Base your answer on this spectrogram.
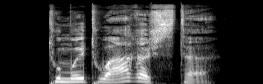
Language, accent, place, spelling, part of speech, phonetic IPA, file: German, Germany, Berlin, tumultuarischste, adjective, [tumʊltuˈʔaʁɪʃstə], De-tumultuarischste.ogg
- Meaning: inflection of tumultuarisch: 1. strong/mixed nominative/accusative feminine singular superlative degree 2. strong nominative/accusative plural superlative degree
